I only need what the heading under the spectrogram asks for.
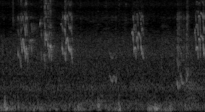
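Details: Pet parrot during its evening play routine: short, scratchy chattering calls repeated in quick bursts with a few lower whistled notes, over steady low background rumble.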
